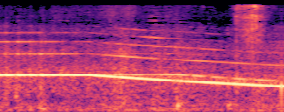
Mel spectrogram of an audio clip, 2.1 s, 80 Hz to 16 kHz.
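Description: A loud fire truck siren wails in one long, steady, slowly falling tone over a rumble of traffic noise, with a short hiss of noise near the end, as a stolen fire truck is chased by the CHP on the 133 and 405 freeways.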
